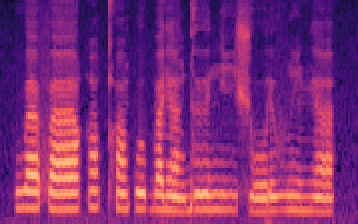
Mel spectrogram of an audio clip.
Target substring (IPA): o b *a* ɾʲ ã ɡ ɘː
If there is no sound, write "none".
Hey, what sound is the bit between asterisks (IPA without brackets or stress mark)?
a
